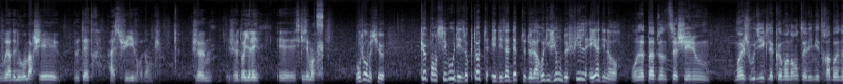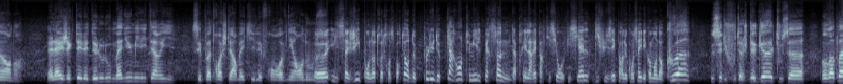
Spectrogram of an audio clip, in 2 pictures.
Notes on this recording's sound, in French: Nous avons enregistré ce micro-trottoir en matinée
